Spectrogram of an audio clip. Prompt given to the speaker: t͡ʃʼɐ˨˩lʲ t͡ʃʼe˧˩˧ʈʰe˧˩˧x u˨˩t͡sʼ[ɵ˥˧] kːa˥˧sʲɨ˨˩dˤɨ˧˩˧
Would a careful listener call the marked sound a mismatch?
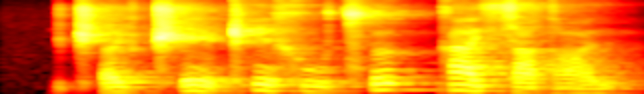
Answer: no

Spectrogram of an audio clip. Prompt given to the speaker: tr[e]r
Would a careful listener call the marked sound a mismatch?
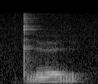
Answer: yes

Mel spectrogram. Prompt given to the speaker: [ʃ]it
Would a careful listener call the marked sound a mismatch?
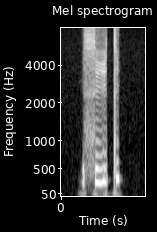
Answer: yes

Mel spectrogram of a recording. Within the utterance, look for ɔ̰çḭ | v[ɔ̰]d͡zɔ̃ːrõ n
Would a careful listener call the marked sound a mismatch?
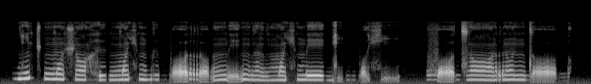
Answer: no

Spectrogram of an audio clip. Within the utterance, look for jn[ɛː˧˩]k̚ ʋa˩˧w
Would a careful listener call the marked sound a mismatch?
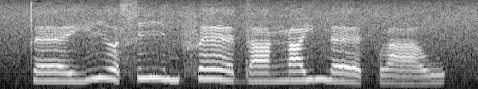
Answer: no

